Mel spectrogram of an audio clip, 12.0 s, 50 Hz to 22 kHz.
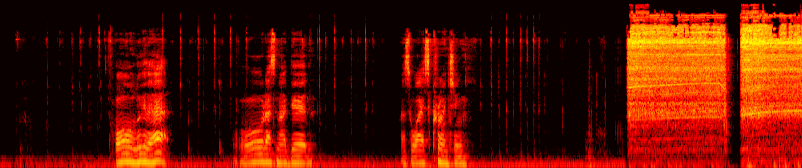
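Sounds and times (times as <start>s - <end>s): electric drill motor whine: 9.4s - 12.0s.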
